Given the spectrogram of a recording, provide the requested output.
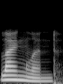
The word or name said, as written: Langland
